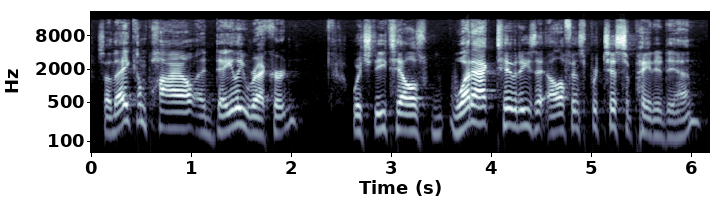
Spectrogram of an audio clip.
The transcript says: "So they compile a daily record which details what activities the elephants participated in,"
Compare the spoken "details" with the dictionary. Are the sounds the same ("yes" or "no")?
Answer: yes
